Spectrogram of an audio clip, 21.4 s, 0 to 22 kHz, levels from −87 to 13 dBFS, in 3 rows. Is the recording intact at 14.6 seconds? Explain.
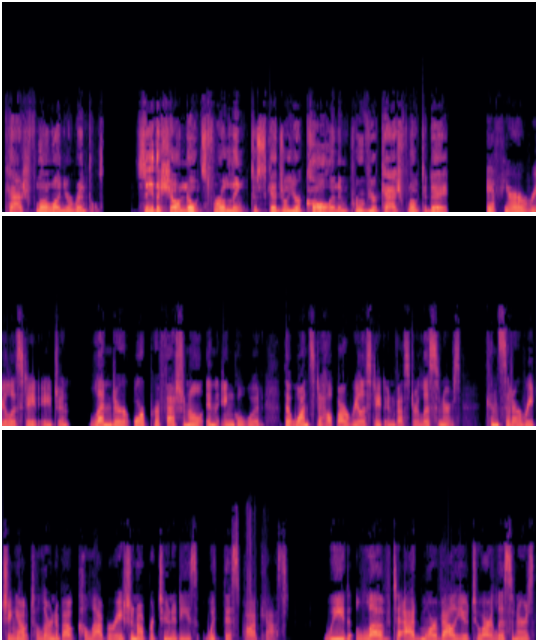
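No. AAC frame loss with muting leaves a 20 ms hole at 14.61–14.63 s. The overlapping windows fade the zeroed frames out and in, so the hole has soft edges.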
